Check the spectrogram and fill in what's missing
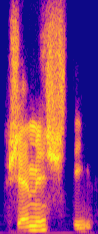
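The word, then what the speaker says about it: Przemyśl: The Great Siege of Przemysl. And I mispronounced that right off the start, folks. It's Przemysl. The L is somehow silent, but maybe we'll solve that mystery in the course of the podcast.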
